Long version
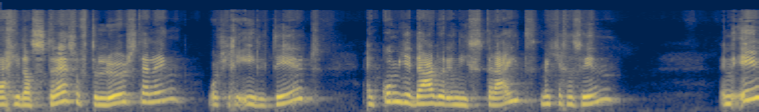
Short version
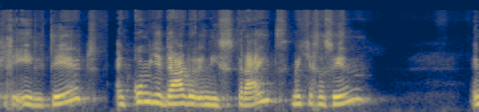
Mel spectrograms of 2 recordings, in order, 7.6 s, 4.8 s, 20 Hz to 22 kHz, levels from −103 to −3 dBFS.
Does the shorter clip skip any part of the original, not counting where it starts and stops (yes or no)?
yes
